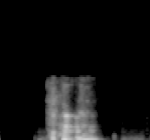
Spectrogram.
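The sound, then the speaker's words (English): A single short, throaty cough, a quick burst of breathy noise lasting about half a second, followed by quiet. “I just had to do a slight cough.”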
